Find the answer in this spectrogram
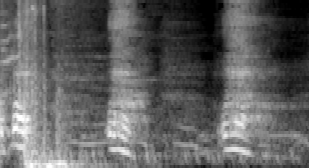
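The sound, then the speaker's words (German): A door slams shut with a heavy thud at the very start, then two breathless, voiced gasps follow about a second apart. “Komm, mach die Tür! Mach die Tür!”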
